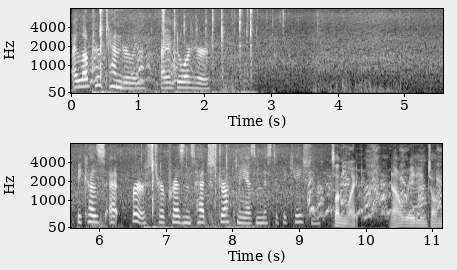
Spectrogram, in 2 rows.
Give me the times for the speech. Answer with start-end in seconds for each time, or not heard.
0.0-2.1, 5.7-11.1.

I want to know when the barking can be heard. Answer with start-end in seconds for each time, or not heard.
0.0-1.6, 8.9-11.1.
